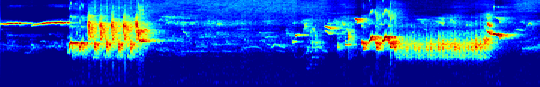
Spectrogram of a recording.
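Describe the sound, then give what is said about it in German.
A nightingale sings in two bright bursts of rapid, rattling trills, separated by softer, thinner chirps and whistles, with no voices present. “Aber ein kleiner Nachtigall ist im Moos gesessen und hat vor sich hin getrillert.”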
